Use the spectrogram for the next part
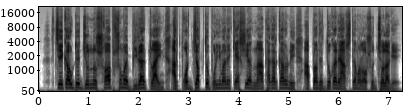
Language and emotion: Bengali, angry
